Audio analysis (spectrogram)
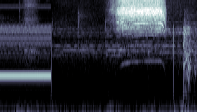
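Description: A tattoo machine at Snake Tattoo, a tattoo studio on Andra Långgatan, buzzes with a steady, tonal electric hum that cuts off abruptly, followed by a louder, hissing mechanical whir and some faint clattering. No one speaks.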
